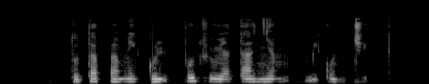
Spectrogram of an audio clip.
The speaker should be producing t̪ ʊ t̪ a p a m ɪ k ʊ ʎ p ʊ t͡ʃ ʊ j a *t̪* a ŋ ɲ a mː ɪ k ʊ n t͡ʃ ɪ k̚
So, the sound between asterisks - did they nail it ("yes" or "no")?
yes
